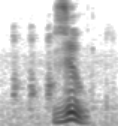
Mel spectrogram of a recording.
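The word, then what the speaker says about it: zú: And the Irish for zoo is zoo. But it's spelled Z, which is not a that is not a letter in the Gaelic alphabet. It's the letter Z and then the letter U with the fada over it.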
